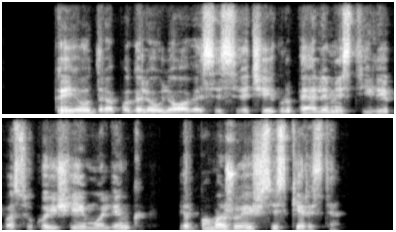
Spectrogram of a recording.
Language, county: Lithuanian, Telšiai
